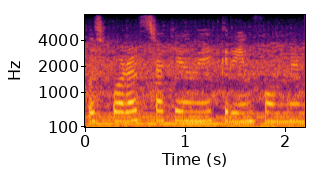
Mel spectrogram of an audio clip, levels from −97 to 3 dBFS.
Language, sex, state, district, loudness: Hindi, female, Chhattisgarh, Raipur, -14 LUFS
